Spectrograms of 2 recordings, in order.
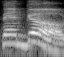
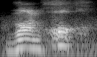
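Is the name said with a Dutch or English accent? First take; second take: English; Dutch. First: The name is said the English way. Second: The name is said the Dutch way.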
